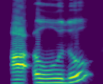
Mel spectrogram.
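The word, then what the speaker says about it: أعوذ: അഊദു, അഊദു ഐന് തന്നെ വേണം. ഹംസ തെറ്റാണ്.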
